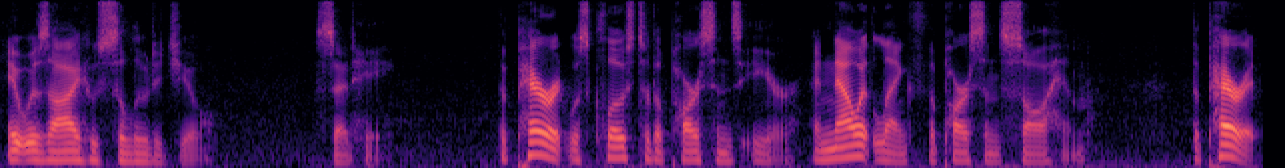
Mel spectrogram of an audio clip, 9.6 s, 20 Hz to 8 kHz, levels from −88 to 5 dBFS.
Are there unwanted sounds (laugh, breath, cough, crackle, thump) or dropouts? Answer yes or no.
no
